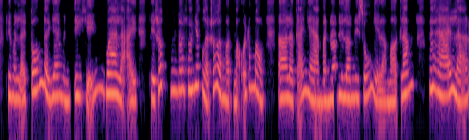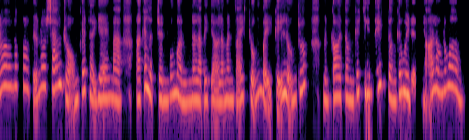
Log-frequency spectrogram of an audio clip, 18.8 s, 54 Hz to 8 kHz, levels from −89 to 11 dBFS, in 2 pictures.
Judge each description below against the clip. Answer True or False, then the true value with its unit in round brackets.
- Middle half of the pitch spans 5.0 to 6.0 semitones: True (5.5 semitones)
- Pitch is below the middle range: False (260 Hz)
